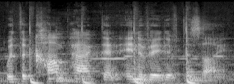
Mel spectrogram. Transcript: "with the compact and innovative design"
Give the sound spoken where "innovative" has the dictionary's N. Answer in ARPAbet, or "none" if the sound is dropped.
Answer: N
